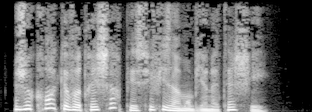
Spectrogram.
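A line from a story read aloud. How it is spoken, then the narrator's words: Sudden friendly tone. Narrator (French): déclara soudain le baron Melchior d'un ton aimable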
